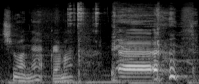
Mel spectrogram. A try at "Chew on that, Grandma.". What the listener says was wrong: Where the comma is. You need to know where the comma is.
